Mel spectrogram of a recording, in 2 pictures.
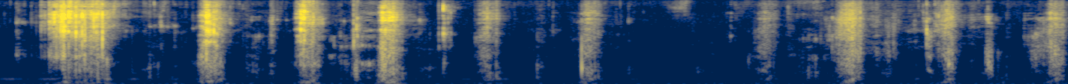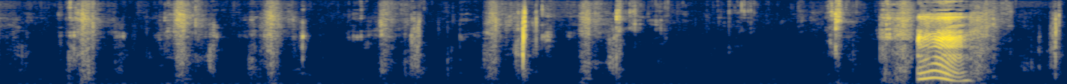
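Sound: chewing crunchy food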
